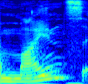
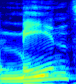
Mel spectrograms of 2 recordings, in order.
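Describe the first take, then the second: First: Said in the usual way. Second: "Mainz" said as "Meenz", with a long e; local dialect pronunciation. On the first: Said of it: "som det heter på lokal". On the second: Shown as a demonstration. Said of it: "som det heter på lokal dialekt".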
